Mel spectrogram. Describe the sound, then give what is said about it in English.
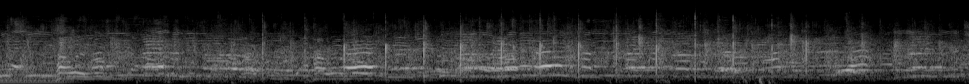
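An audience claps its hands during church worship, keeping a steady, repeated beat over sustained musical tones that carry on beneath the claps. “Come on, would you clap your hands to Jesus?”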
